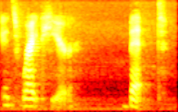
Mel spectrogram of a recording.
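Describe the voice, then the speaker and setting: An elementary teacher, a woman, leads a read-aloud lesson for young children and explains words deliberately and instructionally. Her tone is sharp.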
